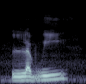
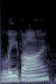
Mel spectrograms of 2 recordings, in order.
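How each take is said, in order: First: The middle consonant is a W sound. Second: The middle consonant is a V sound. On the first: "in Aramea, it's a W sound" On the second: "rather than a V sound"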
